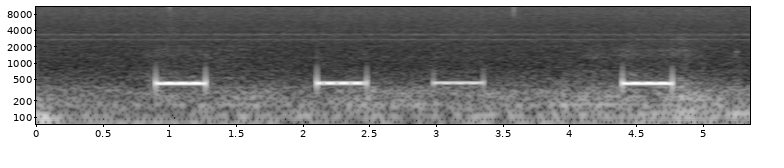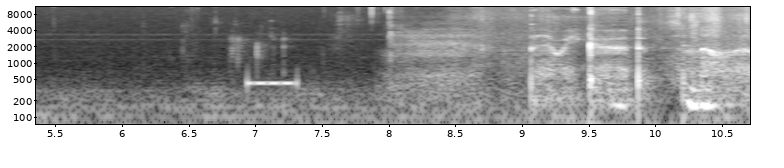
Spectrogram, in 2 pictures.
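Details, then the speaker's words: Simulated ASMR role-play hearing test, with the listener asked to say whether beeps are heard left, right or both ears: five short steady beeps at irregular intervals, then soft rustling; pure-tone test beeps. "so first thing I'm going to do is the beep test I'm going to be playing some beeps I'm going to need you to tell me whether you hear them to the left to the right or in both ears"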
